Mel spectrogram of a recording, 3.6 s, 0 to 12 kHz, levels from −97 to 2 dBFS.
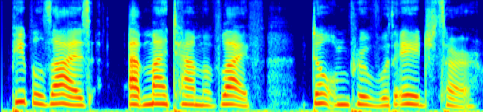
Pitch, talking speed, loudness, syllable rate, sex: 240 Hz, 200 wpm, -19 LUFS, 5.6 syllables/s, female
